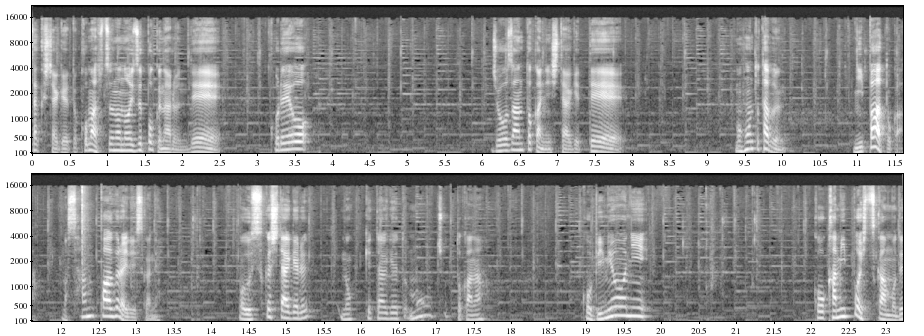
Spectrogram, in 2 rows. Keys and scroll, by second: 10.7 2, 10.9 Return, 12.2 BackSpace, 12.7 3, 12.9 Return, 13.7 Return, 20.4 4, 20.6 Return, 21.0 Return.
